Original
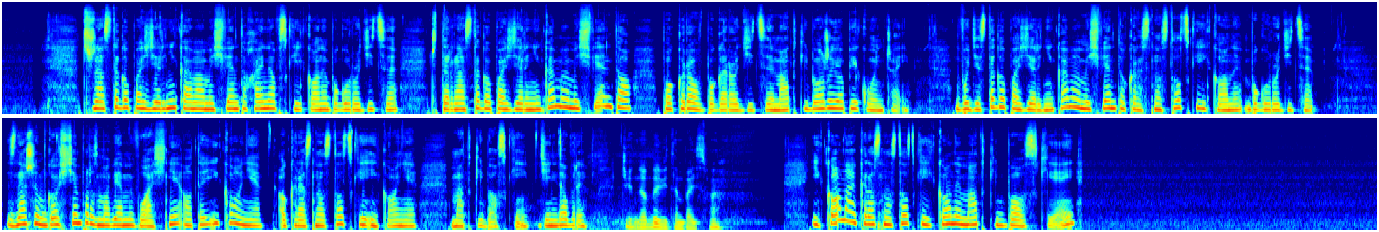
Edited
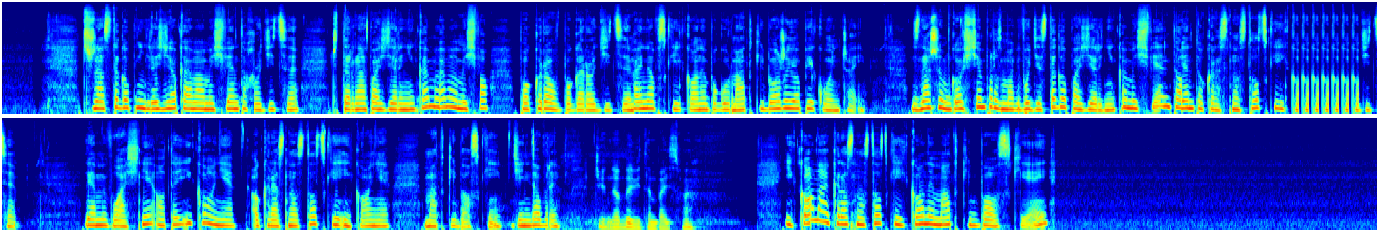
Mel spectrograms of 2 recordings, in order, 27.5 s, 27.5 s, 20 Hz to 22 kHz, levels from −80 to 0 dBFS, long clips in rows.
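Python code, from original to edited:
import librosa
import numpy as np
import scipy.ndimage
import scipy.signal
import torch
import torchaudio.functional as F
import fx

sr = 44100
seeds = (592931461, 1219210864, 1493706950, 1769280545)

y = fx.edit(x, sr, fx.reverse_span(start_s=1.32, length_s=0.43),
    fx.move(start_s=2.52, length_s=0.99, to_s=7.74),
    fx.cut(start_s=4.64, length_s=0.27),
    fx.swap(start_s=5.63, length_s=0.58, other_s=10.6, other_length_s=0.41),
    fx.stutter_over(start_s=12.08, slice_s=0.1, count=7),
    fx.move(start_s=13.82, length_s=1.05, to_s=9.55), tone=tone)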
